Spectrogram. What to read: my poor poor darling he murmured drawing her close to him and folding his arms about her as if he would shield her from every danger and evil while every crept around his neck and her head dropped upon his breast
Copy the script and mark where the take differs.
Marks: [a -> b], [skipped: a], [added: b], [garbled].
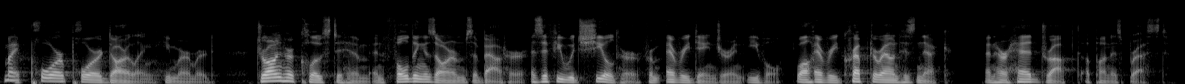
my poor poor darling he murmured drawing her close to him and folding his arms about her as if he would shield her from every danger and evil while every crept around his neck and her head dropped upon his breast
